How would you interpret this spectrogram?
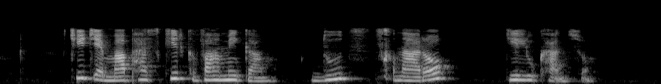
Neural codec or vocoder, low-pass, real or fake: none; 5.4 kHz; real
